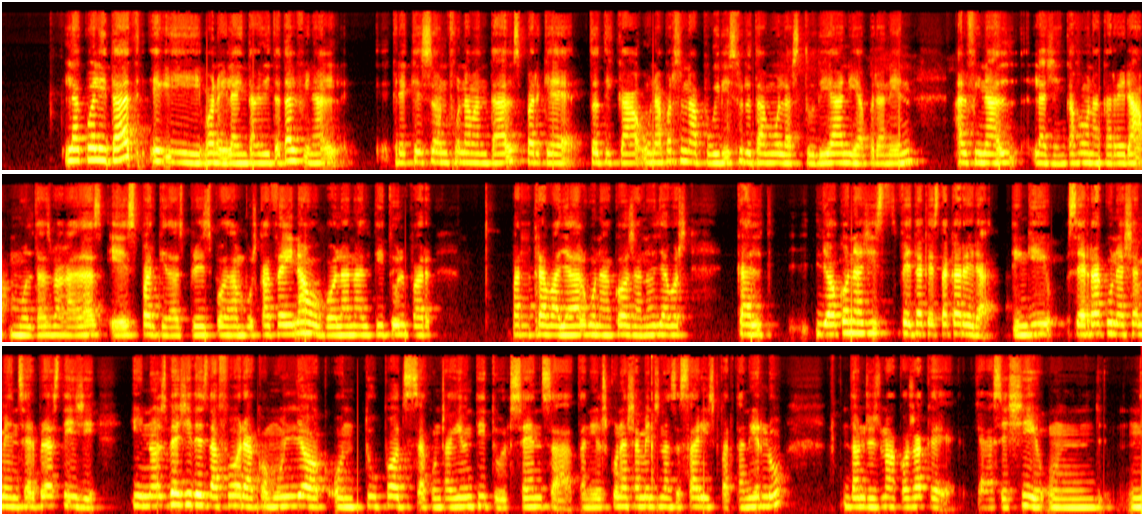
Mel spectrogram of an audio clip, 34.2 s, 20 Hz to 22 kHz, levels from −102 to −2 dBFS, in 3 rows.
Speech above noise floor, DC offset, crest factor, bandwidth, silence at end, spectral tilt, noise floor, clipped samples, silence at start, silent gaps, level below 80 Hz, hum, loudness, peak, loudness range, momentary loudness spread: 44 dB; under 0.1%; 22 dB; 17 kHz; 0 s; -3 dB/octave; -65 dBFS; under 0.1%; 0.65 s; none; -60 dBFS; none; -21 LUFS; 0 dBFS; 4 LU; 9 LU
